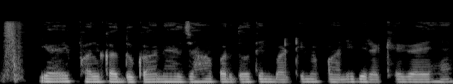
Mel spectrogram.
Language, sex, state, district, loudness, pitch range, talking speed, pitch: Hindi, male, Uttar Pradesh, Etah, -28 LUFS, 120-125 Hz, 225 wpm, 120 Hz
